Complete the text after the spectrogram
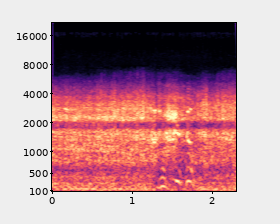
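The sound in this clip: A boat motor runs with a loud, constant drone that stays steady throughout, while people talk over it.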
